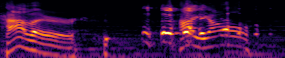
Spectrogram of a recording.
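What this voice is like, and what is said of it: Crude put-on Southern US accent. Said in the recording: “a northerner, trying to do a southern, deep south accent ... I can only do, like, you know, just the crudest”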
